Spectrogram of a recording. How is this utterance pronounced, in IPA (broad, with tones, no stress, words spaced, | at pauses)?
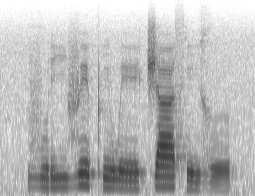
vu˨ɾiː˨ve˦˨pʰĩ˨ weː˨t͡ʃaː˦sĩ˨ ɣʊ˨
